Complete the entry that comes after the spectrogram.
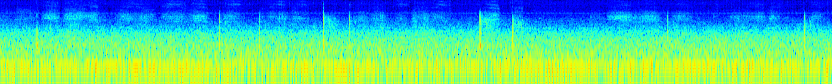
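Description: Chalk writing on a blackboard: short taps and scratches as letters are stroked out, in irregular clicks.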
